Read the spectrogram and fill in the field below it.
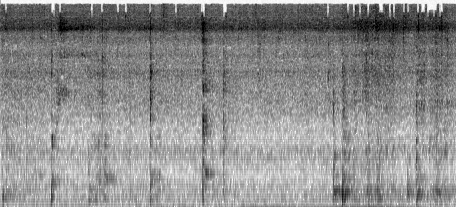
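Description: Masala with a tablespoon of black pepper fries in a pan under a steady sizzle, while a spoon stirs and scrapes against the metal in intermittent close taps.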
